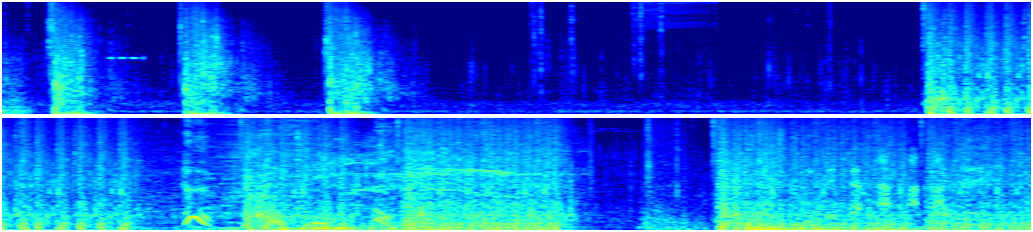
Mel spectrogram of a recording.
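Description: Gunfire from the video game Borderlands: a few separate loud bursts, then a long stretch of dense, sustained shooting and crashing, with brief gaps between bursts.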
